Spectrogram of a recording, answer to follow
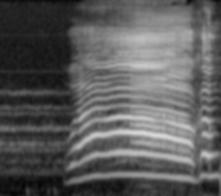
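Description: A faint fading held chord, then about two-thirds of a second in, a single long, loud pitched call that rises, holds and falls away at the end.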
